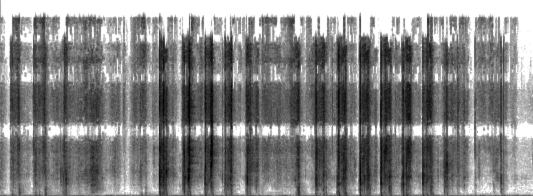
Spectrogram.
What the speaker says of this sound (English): I do want to pull an oracle card here just to get a little bit more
